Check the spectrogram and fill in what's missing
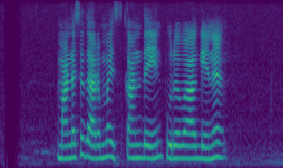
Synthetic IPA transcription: mɐnɐsɐd̪ʱɐrmɐɪskɐnd̪ɐjɪnpʊɾɐʋaːɡenɐ

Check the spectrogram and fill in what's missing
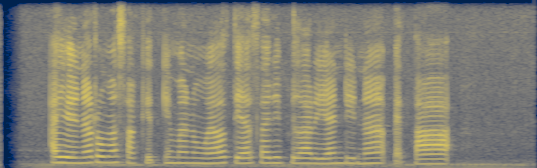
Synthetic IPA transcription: ʔajanaɾumahsakɪt̪imanuɛlt̪iasadipilaɾiandinapɛt̪aʔ

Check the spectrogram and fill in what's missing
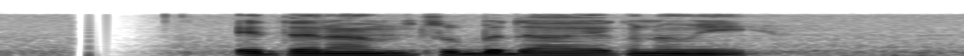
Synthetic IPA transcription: et̪əɾamsubəd̪aːjəkənuʋiː

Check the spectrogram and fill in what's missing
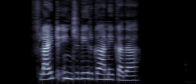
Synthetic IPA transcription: fʰlajʈiɲd͡ʒəniːɾɡaːnikɐd̪aː

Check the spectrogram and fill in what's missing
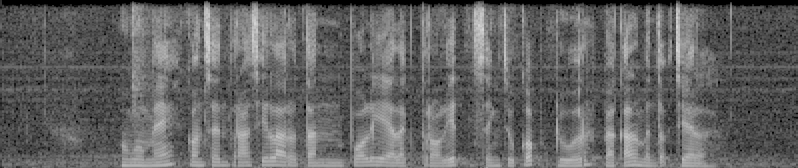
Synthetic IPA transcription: ʔumumekɔnsɛnt̪ɾasilaɾut̪anpolielɛk̚t̪ɾolɪt̪̚sɪŋt͡ʃukʊp̚ɖ̥ṳʊrb̥a̤kalmbənt̪ʊʔ̚d̥ʒ̥ɛl

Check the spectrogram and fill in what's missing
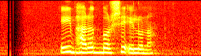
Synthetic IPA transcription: ejbʱaɾot̪̚bɔɾʃeʔelona

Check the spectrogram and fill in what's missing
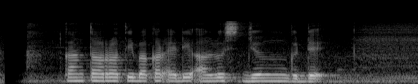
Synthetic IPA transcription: kant̪ɔrɔt̪ibakarʔediʔa̰lʊsd͡ʒɨŋɡədɛʔ

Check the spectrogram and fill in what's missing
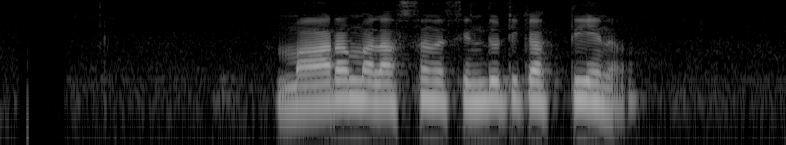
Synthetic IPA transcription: maːɾəməlasənəsind̪uʈikak̚t̪ijenə̰

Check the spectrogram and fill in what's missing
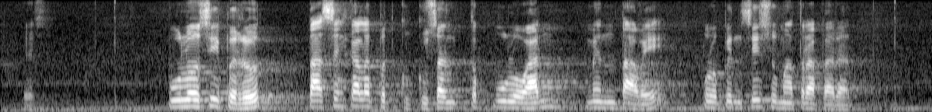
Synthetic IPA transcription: pulosib̥ə̤ɾʊt̪̚ː | aʔsɪhkaləb̥ə̤t̪̚ɡ̥ṳɡ̥ṳsankəpuloanment̪awepɾopinsisumat̪ɾab̥ä̤ɾat̪̚

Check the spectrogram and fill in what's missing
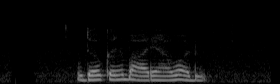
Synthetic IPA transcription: ud̪ʱaʋkəɾəɳbaɾeaʋoaɽu

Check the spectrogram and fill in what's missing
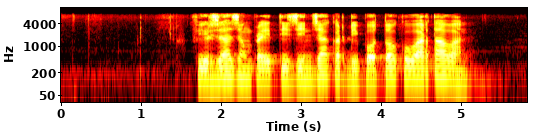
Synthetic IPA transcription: firzad͡ʒɨŋpɾet̪id͡ʒind͡ʒakərdipɔt̪ɔkəwart̪awan

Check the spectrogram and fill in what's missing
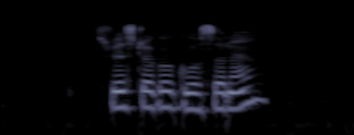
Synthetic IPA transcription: swesʈʌkoɡʱosʌna

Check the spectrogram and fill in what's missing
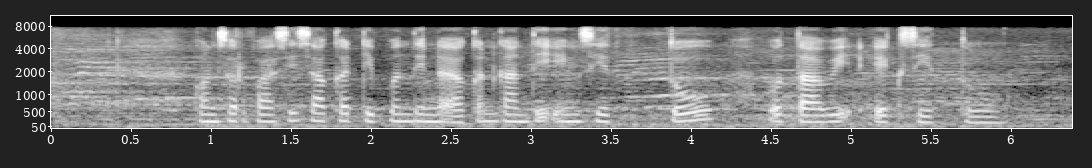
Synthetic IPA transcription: kɔnsɛrfasisakəd̪̥i̤pʊnt̪indaʔakənkant̪iʔɪŋsit̪o | ut̪awiɛksit̪o

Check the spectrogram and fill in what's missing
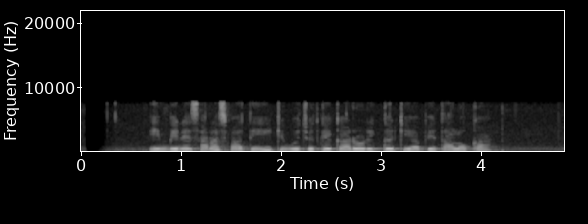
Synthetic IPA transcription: ʔimpinesaɾasfat̪id̪̥i̤wud̥ʒ̥ṳt̪̚kekaɾoɾikəd̪̥i̤ab̥e̤ht̪aloka

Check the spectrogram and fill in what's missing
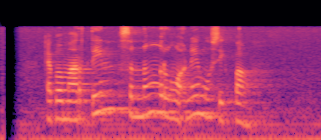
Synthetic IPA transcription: ʔɛpəmart̪ɪnsənəŋɾuŋɔʔnemusɪk̚paŋ

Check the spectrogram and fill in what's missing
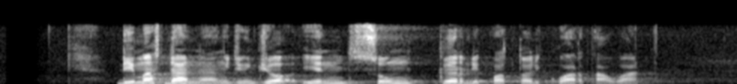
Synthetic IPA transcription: dimasdanaŋd͡ʒɨŋd͡ʒɔʔinsuŋkɨrdipɔt̪ɔdikuwart̪a̰wan

